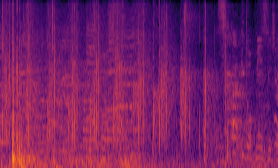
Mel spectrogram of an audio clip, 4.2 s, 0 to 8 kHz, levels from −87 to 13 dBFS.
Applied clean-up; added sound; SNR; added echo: none; Fireworks; -3 dB; none.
